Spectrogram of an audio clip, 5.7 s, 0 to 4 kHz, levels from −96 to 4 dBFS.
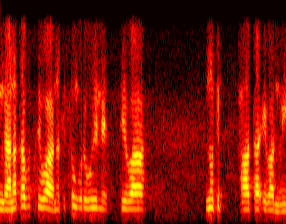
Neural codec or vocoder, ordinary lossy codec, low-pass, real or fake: none; none; 3.6 kHz; real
